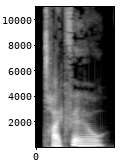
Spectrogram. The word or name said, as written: trækfærge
